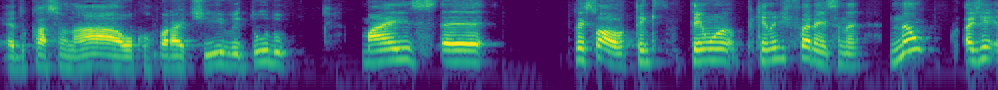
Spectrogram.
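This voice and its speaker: A man with a Brazilian accent explaining things in a casual live discussion, deliberate and pausing between phrases. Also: sits high, a little mellow. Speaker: live stream discussion participant. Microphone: live video call.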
